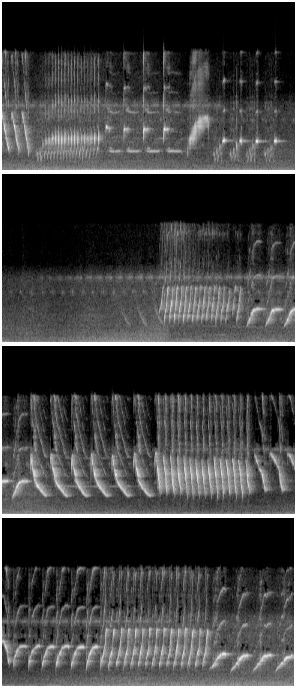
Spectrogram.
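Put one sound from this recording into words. A canary sings close by in loud, rapid trills and chirps.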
